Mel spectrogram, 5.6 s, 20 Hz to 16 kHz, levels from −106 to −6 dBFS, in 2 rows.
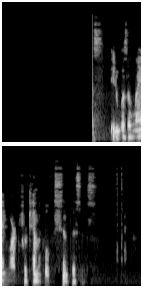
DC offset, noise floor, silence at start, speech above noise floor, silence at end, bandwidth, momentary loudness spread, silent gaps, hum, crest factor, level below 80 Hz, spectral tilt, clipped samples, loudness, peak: under 0.1%; -73 dBFS; 1.8 s; 46 dB; 1 s; 9.2 kHz; 16 LU; none; none; 24 dB; -64 dBFS; -6.5 dB/octave; under 0.1%; -27 LUFS; -6 dBFS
